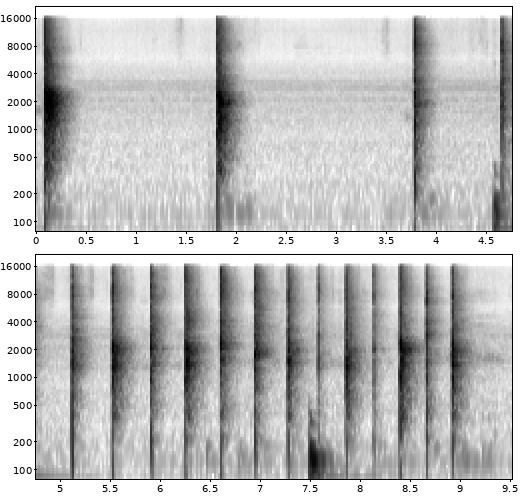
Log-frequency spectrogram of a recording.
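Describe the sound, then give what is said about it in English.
A few isolated, sharp claps ring out with long gaps between them, then a quick, steady run of many loud booty slaps follows, each crisp hit fading fast. “one clap with a bunch of booty slaps.”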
